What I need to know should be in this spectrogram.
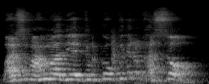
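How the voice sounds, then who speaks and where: Male pastor, high-pitched, lively sermon, recorded from far off in a very echoey sanctuary. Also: fairly quick, slight background noise. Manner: animated, asks the congregation questions, acts out voices. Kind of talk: sermon with congregation call-and-response. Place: church sanctuary. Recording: very echoey church hall, from far off.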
